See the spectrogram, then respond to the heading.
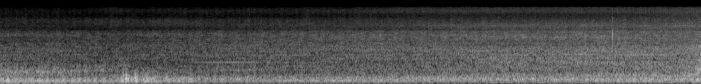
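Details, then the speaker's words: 1995 Chevy Tahoe LT K1500 4x4, 5.7L V8 with TBI, K&N filter and Thrush muffler, 167,740 miles: deep, steady, loud but even V8 burble at idle; aftermarket exhaust note, nothing faulty. "I don't know how well we can hear it but so that's the uh the thrush muffler"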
